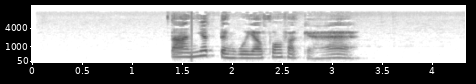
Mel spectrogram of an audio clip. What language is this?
Cantonese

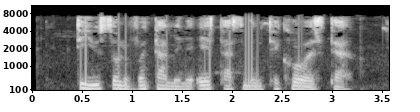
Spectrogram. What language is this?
Esperanto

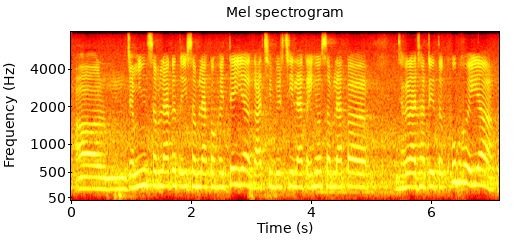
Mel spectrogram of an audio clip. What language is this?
Maithili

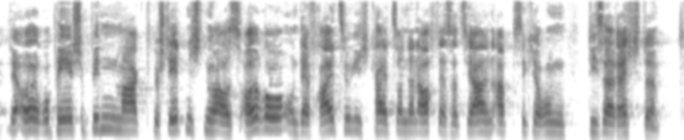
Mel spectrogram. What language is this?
German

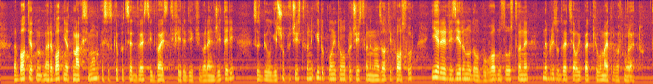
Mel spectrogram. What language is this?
Bulgarian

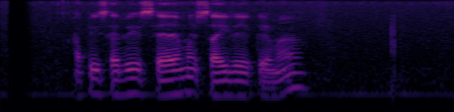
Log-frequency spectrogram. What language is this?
Sinhala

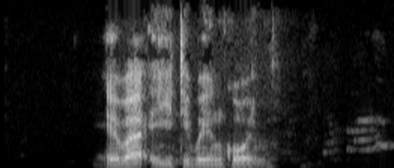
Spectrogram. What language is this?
Ganda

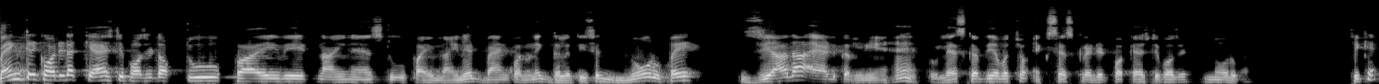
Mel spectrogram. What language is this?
Hindi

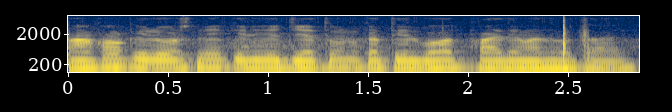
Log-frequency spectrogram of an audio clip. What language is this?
Hindi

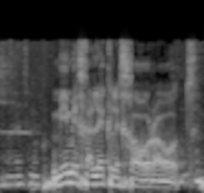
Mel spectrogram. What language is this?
Hebrew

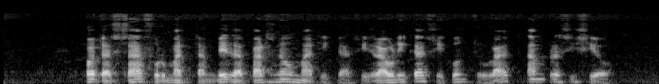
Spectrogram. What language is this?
Catalan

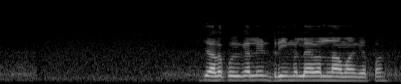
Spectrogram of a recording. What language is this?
Punjabi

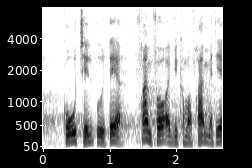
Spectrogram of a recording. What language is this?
Danish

